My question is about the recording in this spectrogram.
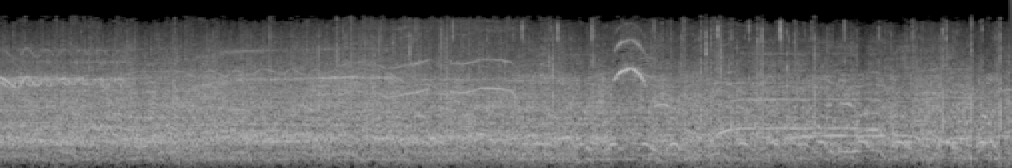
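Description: Ballpark crowd noise: a steady din of many voices with cheering and applause for a home run. A brief high tone rises and falls about six seconds in.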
